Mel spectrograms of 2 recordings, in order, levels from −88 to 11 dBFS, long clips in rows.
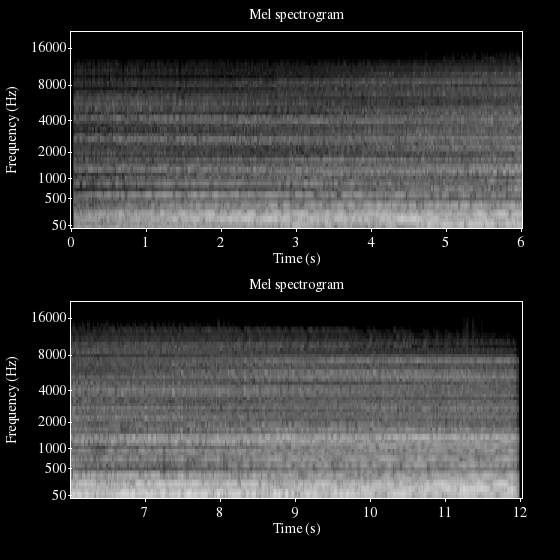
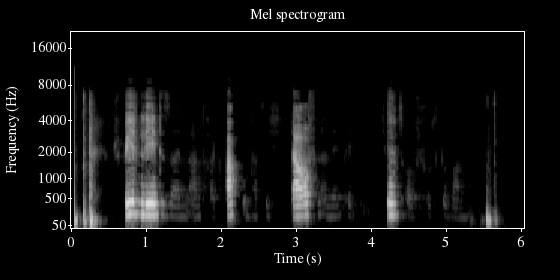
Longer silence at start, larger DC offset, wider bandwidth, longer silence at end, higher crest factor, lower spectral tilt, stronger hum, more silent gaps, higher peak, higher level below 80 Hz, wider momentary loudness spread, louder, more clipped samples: about the same, 0 s vs 0.05 s; first, 1% vs under 0.1%; first, 10.5 kHz vs 7.2 kHz; second, 0.05 s vs 0.45 s; about the same, 14 dB vs 18 dB; about the same, -6.5 dB/octave vs -7 dB/octave; neither; second, none vs 2.83-2.92 s, 3.98-4.12 s; about the same, -2 dBFS vs -2 dBFS; first, -22 dBFS vs -48 dBFS; second, 11 LU vs 20 LU; about the same, -19 LUFS vs -18 LUFS; neither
